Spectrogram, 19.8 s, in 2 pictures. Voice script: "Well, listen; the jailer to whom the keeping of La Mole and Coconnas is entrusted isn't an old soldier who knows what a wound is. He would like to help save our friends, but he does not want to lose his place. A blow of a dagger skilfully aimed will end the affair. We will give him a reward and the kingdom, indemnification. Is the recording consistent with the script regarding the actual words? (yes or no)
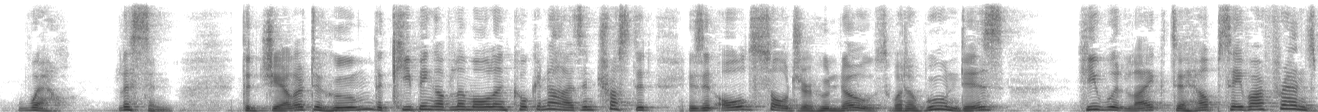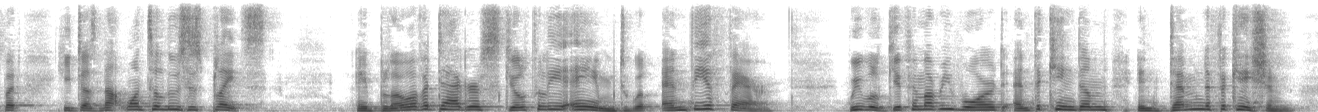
no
